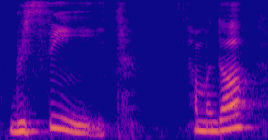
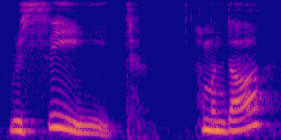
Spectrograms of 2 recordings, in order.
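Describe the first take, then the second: Both takes have the same delivery.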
